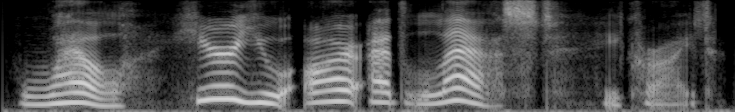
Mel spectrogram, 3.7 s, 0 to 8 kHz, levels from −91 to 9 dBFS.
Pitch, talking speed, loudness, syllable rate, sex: 250 Hz, 130 wpm, -15 LUFS, 3.2 syllables/s, female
